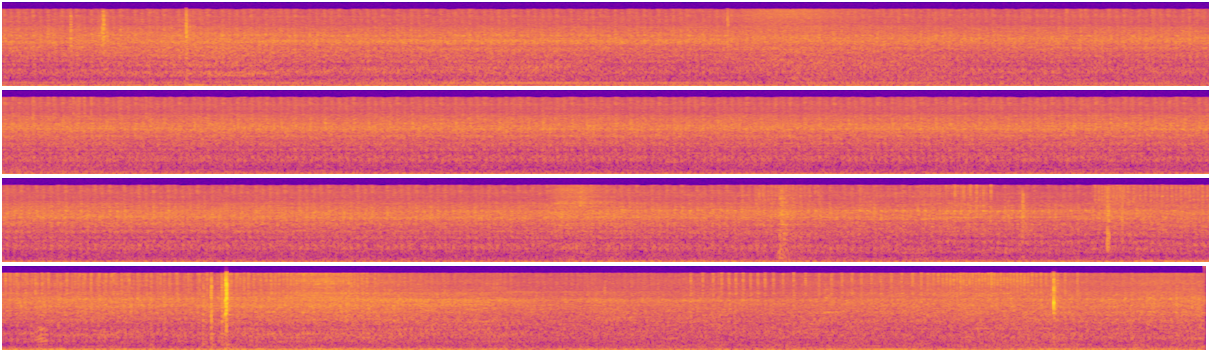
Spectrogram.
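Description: Bicycle wheels whir on a paved road.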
